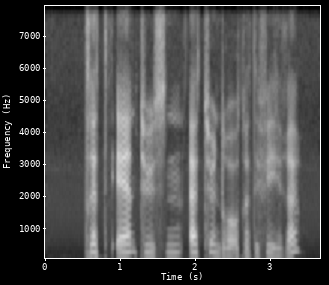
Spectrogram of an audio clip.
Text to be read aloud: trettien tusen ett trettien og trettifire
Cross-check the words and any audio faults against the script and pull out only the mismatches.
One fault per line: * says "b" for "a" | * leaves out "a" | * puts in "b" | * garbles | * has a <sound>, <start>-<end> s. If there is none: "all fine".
* has a dropout, 0.8-0.9 s
* says "hundre" for "trettien"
